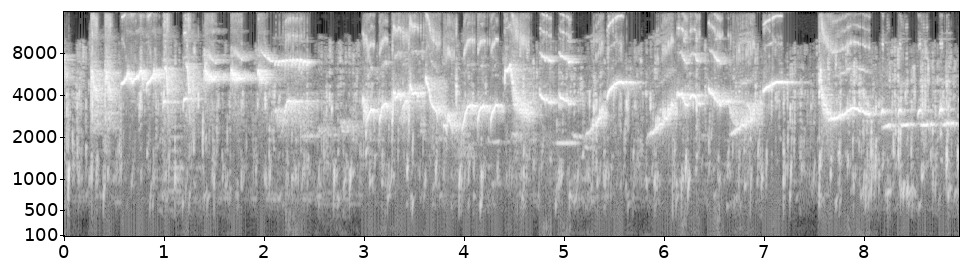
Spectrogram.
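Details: Orange-headed thrush singing, meant to prompt silent caged birds to sing: rich, fast sequence of clear whistles, trills and slurred sweeps, mostly unbroken, pausing briefly a few times.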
